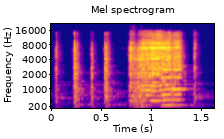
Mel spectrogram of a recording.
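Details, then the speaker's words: Bicycle disc brake squeal when braking downhill: several short squeaks, then a loud, shrill, steady half-second squeal, a pad-to-rotor vibration turning into resonance. "What a lovely noise to upset the tranquility of your Sunday afternoon. Okay, I'm going to talk you through five different ways that hopefully can eliminate that this awful squeal."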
